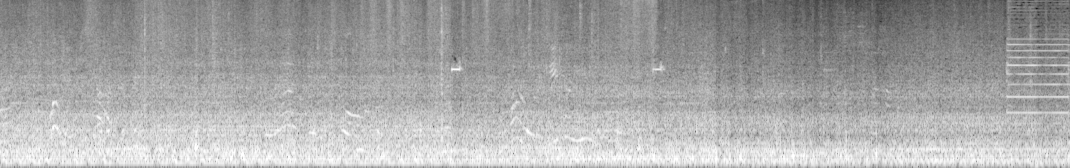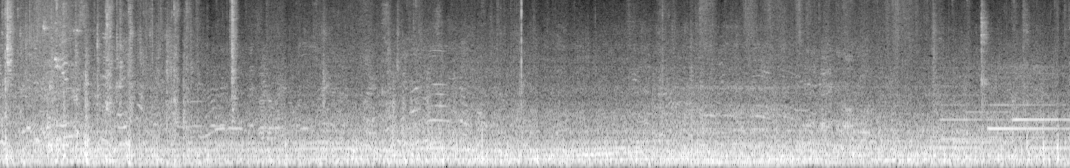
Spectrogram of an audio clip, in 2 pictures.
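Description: Interior of a moving city bus: steady engine and road rumble under the murmur of passengers' voices, with a short buzzer-like tone about halfway through.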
